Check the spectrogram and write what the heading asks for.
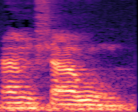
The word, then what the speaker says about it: Anschauung: Now, this word here is a bit hard to pronounce. It's actually Anschauung.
